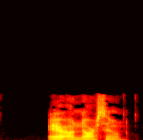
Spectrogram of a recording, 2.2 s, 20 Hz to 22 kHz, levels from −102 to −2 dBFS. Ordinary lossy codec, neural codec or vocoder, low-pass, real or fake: MP3, 32 kbps; none; 7.2 kHz; real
